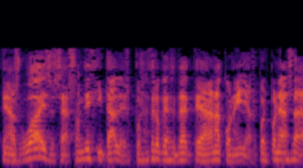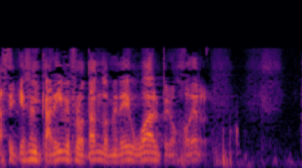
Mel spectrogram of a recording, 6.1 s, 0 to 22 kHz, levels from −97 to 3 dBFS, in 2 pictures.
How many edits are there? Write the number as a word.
zero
